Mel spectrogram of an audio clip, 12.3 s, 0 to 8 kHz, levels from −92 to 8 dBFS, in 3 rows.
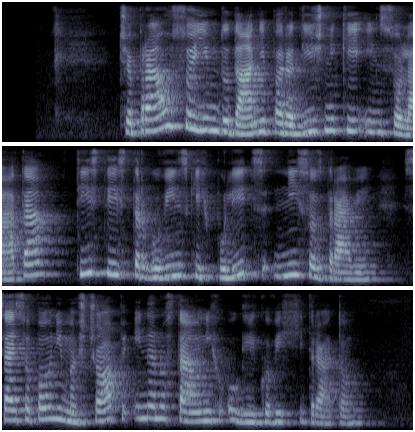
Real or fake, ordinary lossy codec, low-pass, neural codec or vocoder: real; none; 7.2 kHz; none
